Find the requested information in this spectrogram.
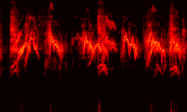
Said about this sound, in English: I remember seeing a lot of house sparrows in my neighborhood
